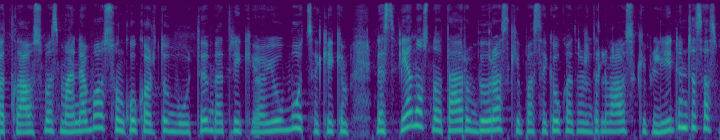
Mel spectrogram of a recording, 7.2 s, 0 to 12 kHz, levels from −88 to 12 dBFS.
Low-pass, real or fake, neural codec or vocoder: 10.8 kHz; real; none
